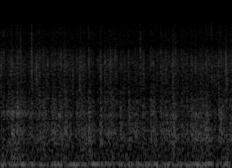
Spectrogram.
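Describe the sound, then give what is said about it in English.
A steady hiss of rain beginning to fall on a parked Honda car in front of a house, a dense patter of drops running continuously at a fairly soft level, with no voices. “The, the rain is starting, ladies and gentlemen.”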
